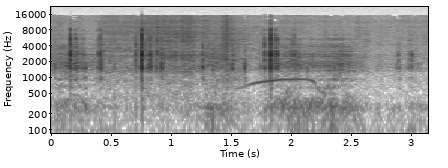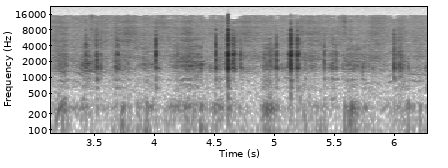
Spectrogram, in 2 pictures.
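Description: Plastic sled being pulled over snow: irregular crunching and scraping clicks as it slides. A brief rising-then-falling squeak sounds about two seconds in.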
